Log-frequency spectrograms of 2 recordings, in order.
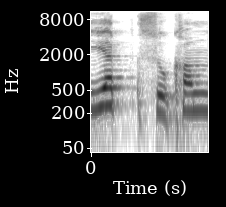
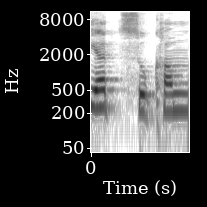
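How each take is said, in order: Both takes have the same delivery.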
